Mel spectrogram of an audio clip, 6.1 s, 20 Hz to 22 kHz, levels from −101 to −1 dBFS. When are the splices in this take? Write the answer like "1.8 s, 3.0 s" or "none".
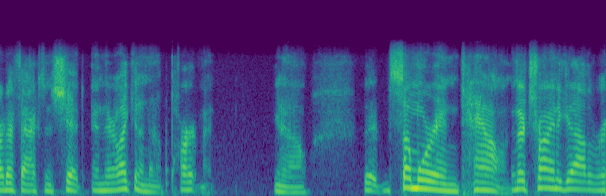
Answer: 5.1 s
